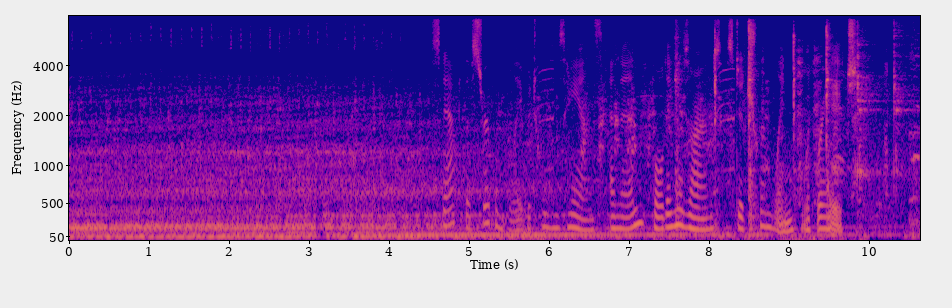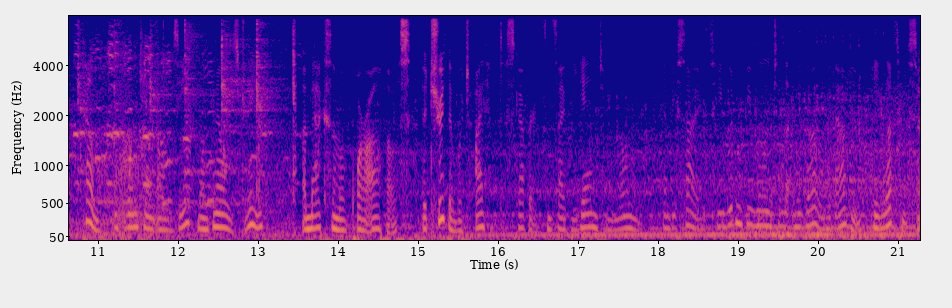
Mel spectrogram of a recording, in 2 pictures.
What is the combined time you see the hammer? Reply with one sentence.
You can hear the hammer for 6 seconds altogether.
